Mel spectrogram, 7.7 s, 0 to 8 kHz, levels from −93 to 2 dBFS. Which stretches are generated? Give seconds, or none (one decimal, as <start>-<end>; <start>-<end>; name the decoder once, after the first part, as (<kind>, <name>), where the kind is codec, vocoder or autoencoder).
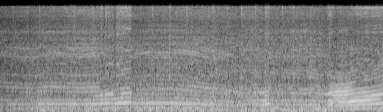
none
